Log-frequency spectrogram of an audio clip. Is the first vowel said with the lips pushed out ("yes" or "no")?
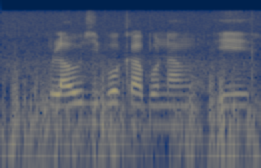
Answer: yes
